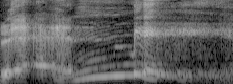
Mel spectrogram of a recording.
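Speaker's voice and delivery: crazy manic energy, very high with swooping pitch. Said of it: "the crazy".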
